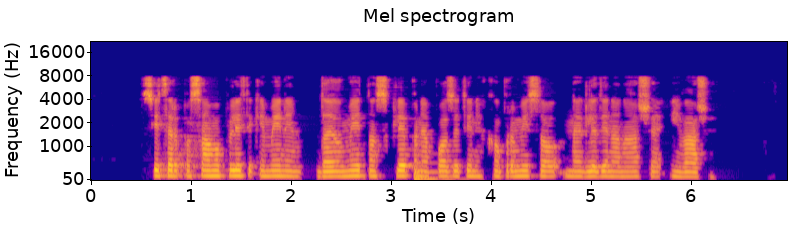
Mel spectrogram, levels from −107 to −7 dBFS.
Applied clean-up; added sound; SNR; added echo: classical method spectral subtraction.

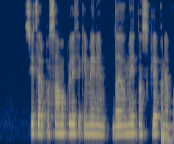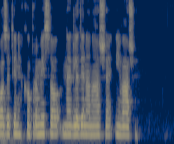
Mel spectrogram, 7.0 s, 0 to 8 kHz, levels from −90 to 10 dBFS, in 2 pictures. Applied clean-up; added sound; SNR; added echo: none; Bowed string instrument; 13 dB; none.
